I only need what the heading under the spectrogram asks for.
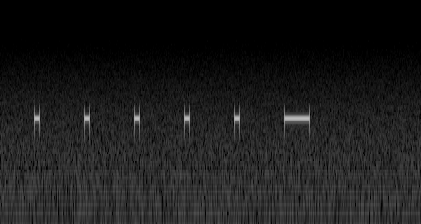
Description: Radio time signal (six pips, as the Greenwich Time Signal), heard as pips.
